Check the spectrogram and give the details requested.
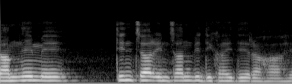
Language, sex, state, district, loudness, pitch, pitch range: Hindi, male, Arunachal Pradesh, Lower Dibang Valley, -17 LUFS, 175 Hz, 160-180 Hz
